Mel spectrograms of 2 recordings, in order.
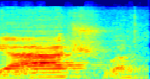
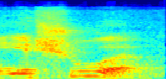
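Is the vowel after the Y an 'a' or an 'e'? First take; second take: a; e. First: The vowel after the Y is 'a'. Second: The vowel after the Y is 'e'. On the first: The speaker calls it wrong. "Uns chamam de Yashua" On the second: The speaker calls it right. "o correto é Yeshua"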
